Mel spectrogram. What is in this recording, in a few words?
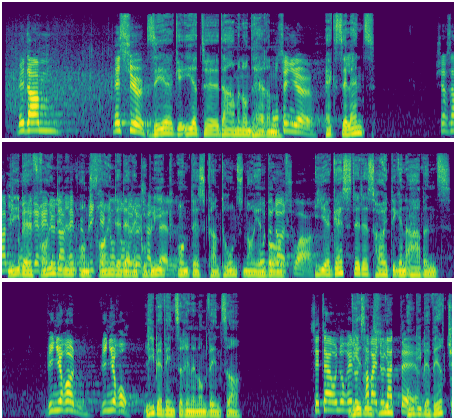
voiceover; fetedevignerons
